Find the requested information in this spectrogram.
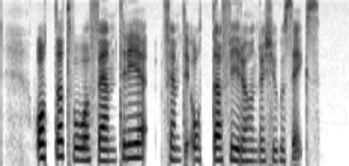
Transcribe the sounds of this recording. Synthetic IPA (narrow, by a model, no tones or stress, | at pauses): ʔɔt̪ːat̪ʰvoːfɛmːt̪ʰɾeː | fɛmt̪ɪʔɔt̪ːafyːɾaɦɵnd̪ɾaɕʉ̟ːɡʊsɛ̰ks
